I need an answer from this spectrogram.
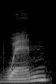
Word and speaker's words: Nguyen: It's pronounced more like Wen.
